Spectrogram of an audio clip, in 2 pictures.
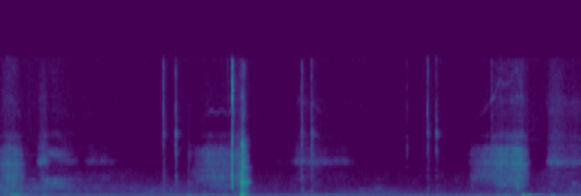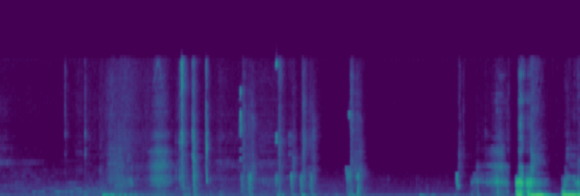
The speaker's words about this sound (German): Was, du hast irgendwas gerade auch in die Tastatur reingeschrieben. Was schreibst denn du da rein? Mein Name.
